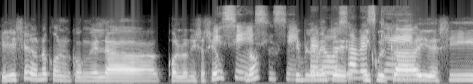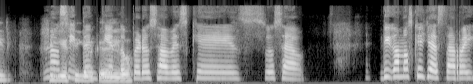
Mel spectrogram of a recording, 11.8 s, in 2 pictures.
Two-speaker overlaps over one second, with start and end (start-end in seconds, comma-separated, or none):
2.6-5.4, 6.4-7.6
